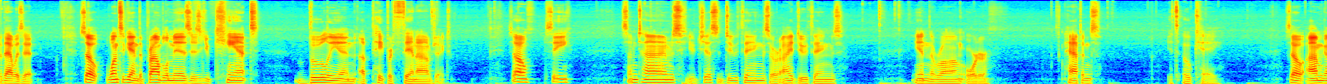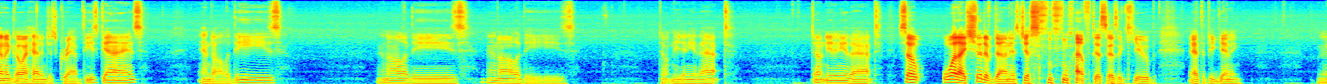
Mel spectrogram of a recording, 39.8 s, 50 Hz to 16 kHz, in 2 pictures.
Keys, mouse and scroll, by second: 1.1-1.7 scroll down 5, 1.7 middle click, 4.2 middle click, 6.5 Tab, 6.8-7.4 scroll down 1, 7.4 scroll down 2, 7.6 Tab, 8.0 middle click, 9.8 ctrl+Tab, 10.2 3, 11.8 right click, 13.2 Tab, 18.0 c, 29.5-31.8 scroll down 2, 29.9 middle click, 31.8 c, 35.1 right click, 35.3 middle click, 37.6-38.2 scroll up 4, 38.4 shift+right click, 39.0 shift+right click, 39.3-39.7 scroll down 2, 39.7 middle click.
